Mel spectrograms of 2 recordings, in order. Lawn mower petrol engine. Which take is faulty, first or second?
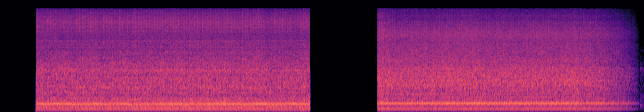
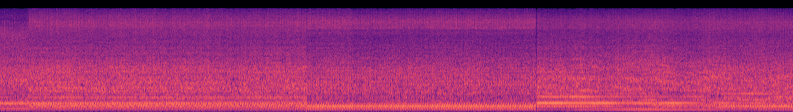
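first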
